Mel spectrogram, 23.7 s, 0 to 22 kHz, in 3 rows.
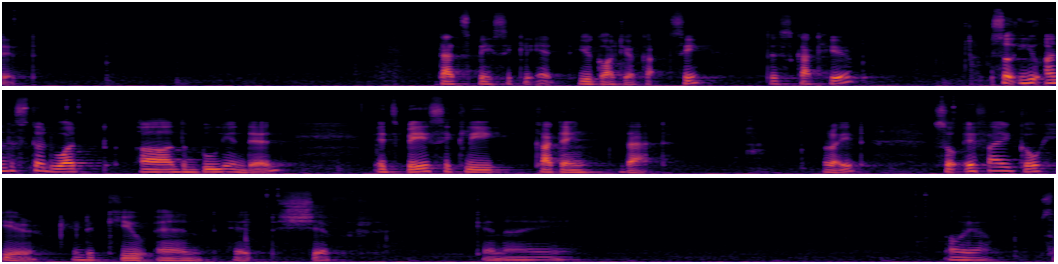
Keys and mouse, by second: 0.8 middle click, 6.4 middle click, 7.8 middle click, 8.4 click, 9.1-10.4 middle drag, 13.9 middle click, 16.2 q, 23.4-23.7 middle drag.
